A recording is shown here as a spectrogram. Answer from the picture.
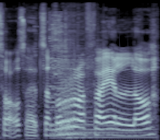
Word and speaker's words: Raffaello: And then I wasn't satisfied, so I also had some Raffaello. I don't know why I say it like that. And usually in Germany we say Raffaello.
